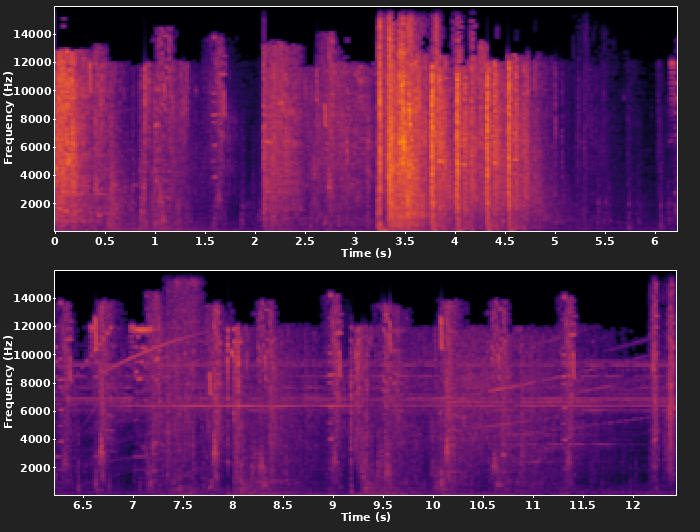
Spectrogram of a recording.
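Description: A pickaxe strikes metal with sharp clangs.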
